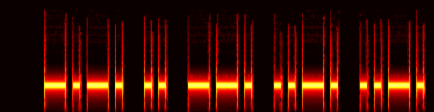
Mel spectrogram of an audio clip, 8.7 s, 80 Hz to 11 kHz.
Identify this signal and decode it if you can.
Morse code, heard as a keyed tone, about 8 wpm, 800 Hz. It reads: CIGFF
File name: LEZIONI / 7 GF9Z / 7 GF 8wpm 3108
